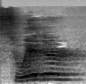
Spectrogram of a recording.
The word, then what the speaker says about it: sweater: هنا على فكرة الكلمة هنا sweater اللي هو احنا بنطقها دال شوية امريكي، اللي هو اللي انت شايفه اللي لابساه ده.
